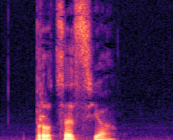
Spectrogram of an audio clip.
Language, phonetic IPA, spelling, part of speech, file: Polish, [prɔˈt͡sɛsʲja], procesja, noun, Pl-procesja.ogg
